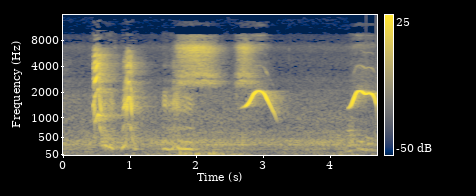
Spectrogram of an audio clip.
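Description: A young English Cocker Spaniel gives two quick, high yapping barks, followed by clear rising-and-falling whistles.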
